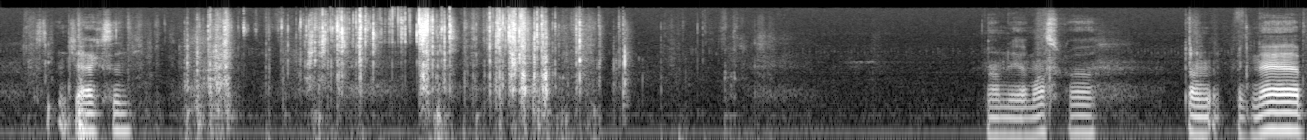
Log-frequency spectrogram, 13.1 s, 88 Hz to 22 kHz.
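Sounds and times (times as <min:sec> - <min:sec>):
foil wrapper crinkling and tearing: 0:02.0 - 0:06.4.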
